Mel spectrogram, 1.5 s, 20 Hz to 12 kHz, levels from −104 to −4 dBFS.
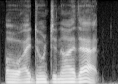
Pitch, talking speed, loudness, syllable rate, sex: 115 Hz, 205 wpm, -15 LUFS, 5.3 syllables/s, male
